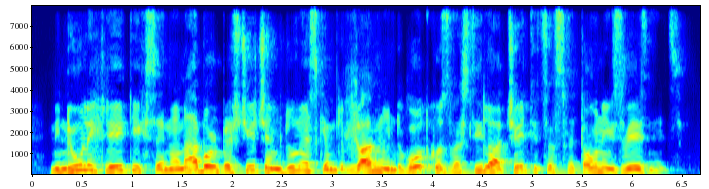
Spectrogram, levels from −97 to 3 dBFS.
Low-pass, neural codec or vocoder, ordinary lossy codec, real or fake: none; codec, 16 kHz, 4 kbps, X-Codec, HuBERT features, trained on balanced general audio; none; fake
